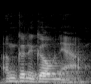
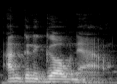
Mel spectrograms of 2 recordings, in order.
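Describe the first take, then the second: First: Going to is reduced and run together as gonna. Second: The same.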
